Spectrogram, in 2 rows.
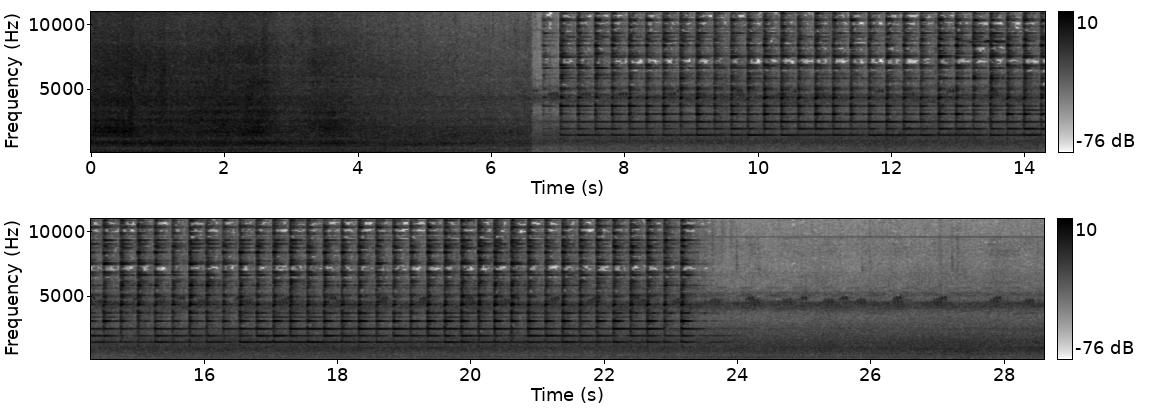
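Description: Metro-North GP40FH-2 diesel locomotive running loudly as its commuter train passes. After an abrupt cut a few seconds in, a grade-crossing bell rings in even strokes, about three a second. The bell stops about 23 seconds in, leaving a steady low background.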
